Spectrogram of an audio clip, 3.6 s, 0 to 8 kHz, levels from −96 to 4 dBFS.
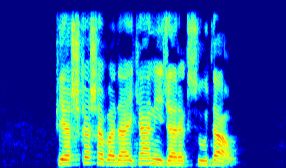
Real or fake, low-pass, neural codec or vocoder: fake; 7.2 kHz; vocoder, 44.1 kHz, 80 mel bands, Vocos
